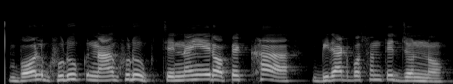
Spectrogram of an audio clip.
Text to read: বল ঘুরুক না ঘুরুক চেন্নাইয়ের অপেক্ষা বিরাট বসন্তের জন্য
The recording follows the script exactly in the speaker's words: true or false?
true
